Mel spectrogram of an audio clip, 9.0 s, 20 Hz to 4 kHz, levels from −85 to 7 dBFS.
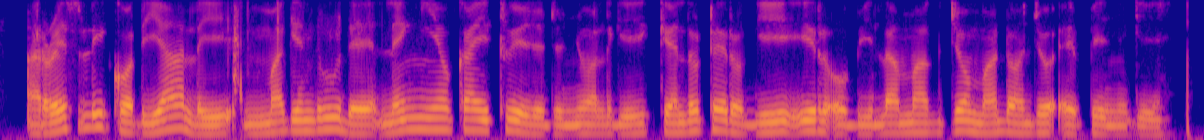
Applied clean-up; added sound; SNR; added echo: neural diffusion model UNIVERSE++.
